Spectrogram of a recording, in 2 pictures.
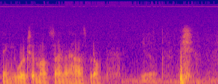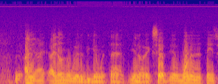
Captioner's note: scoffs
